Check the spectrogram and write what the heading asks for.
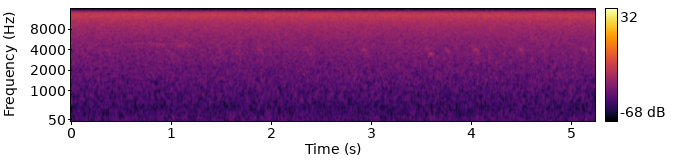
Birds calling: White-crowned Sparrow (Zonotrichia leucophrys), Gray-crowned Rosy-Finch (Leucosticte tephrocotis)

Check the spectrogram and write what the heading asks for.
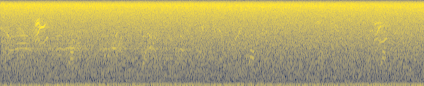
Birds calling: Hawaii Amakihi (Chlorodrepanis virens), Erckel's Francolin (Pternistis erckelii)

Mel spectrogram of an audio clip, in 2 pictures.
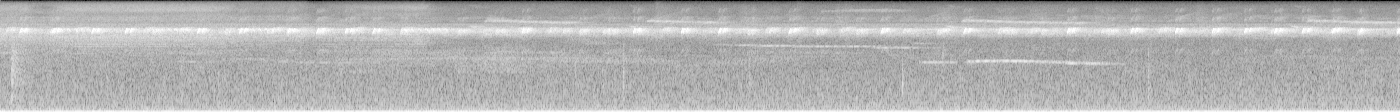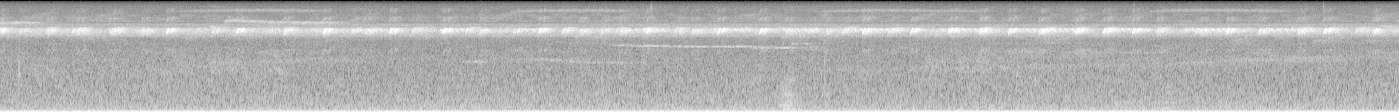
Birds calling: Thrush-like Wren (Campylorhynchus turdinus), Buff-breasted Wren (Cantorchilus leucotis), Amazonian Grosbeak (Cyanoloxia rothschildii), Cinnamon-throated Woodcreeper (Dendrexetastes rufigula), Black-faced Antthrush (Formicarius analis), Cinnamon-rumped Foliage-gleaner (Philydor pyrrhodes)

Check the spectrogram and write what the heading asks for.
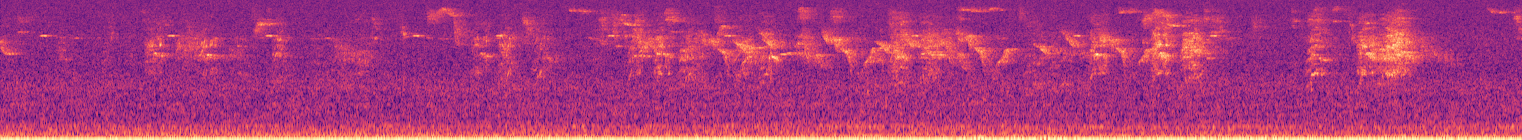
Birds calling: Crimson-fronted Parakeet (Psittacara finschi)

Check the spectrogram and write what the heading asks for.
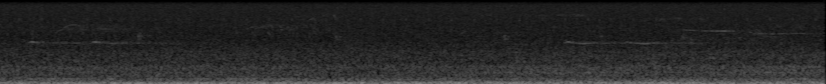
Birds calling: unidentified bird, Tufted Titmouse (Baeolophus bicolor), Black-capped Chickadee (Poecile atricapillus)

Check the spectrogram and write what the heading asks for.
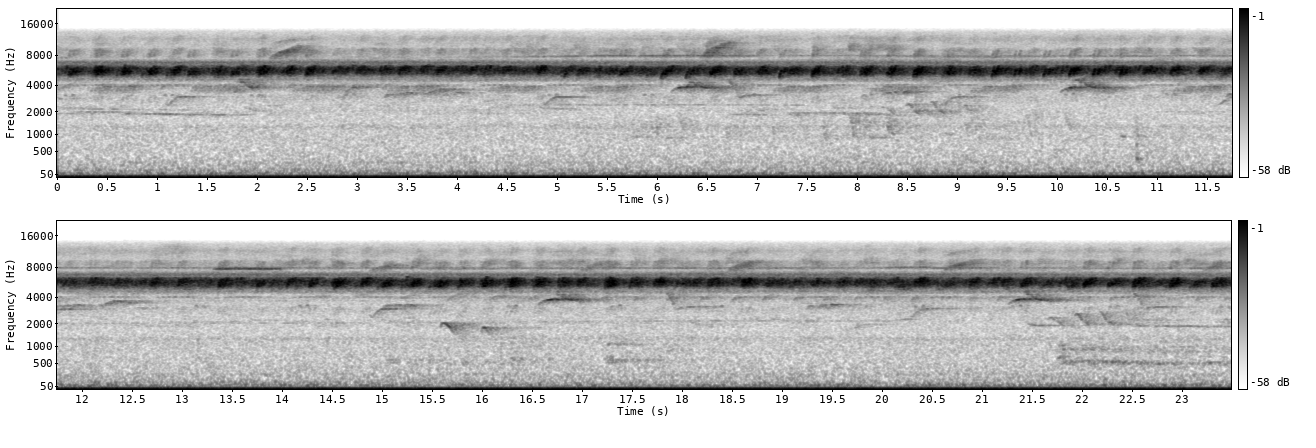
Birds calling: Thrush-like Wren (Campylorhynchus turdinus), Bluish-fronted Jacamar (Galbula cyanescens), unidentified bird, Piratic Flycatcher (Legatus leucophaius), Black-faced Antthrush (Formicarius analis), Buff-throated Woodcreeper (Xiphorhynchus guttatus)

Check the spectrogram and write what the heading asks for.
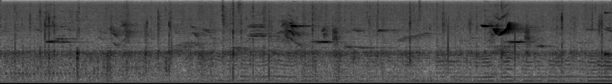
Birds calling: Iiwi (Drepanis coccinea), Apapane (Himatione sanguinea), Hawaii Akepa (Loxops coccineus)

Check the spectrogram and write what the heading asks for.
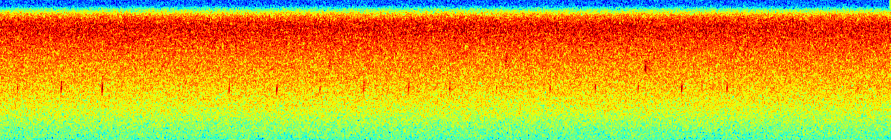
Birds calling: unidentified bird, White-crowned Sparrow (Zonotrichia leucophrys)

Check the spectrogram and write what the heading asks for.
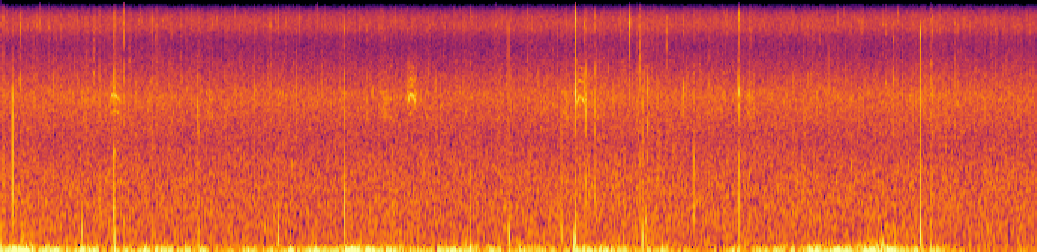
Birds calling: Hawaii Amakihi (Chlorodrepanis virens)

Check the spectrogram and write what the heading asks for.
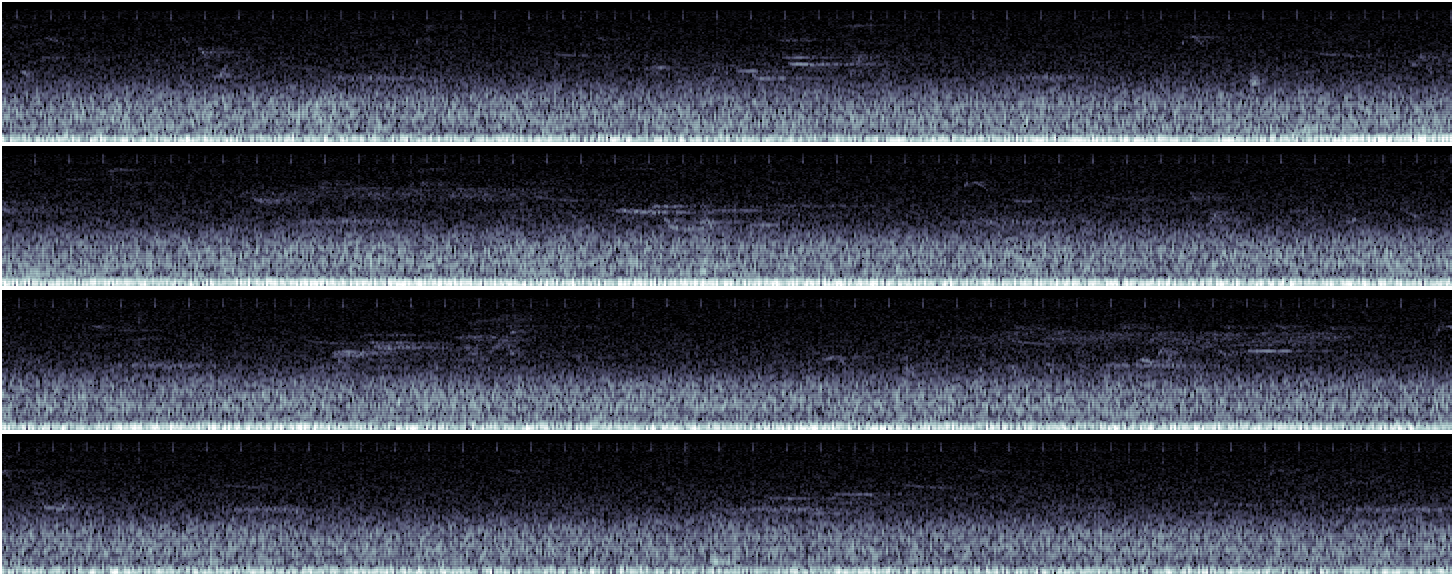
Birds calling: Common Yellowthroat (Geothlypis trichas), Wood Thrush (Hylocichla mustelina)

